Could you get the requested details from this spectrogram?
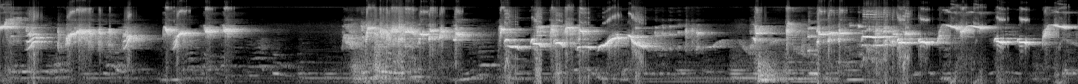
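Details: Orange-headed thrush near its moult but still in full voice: dense, loud outpouring of varied twittering, trills and slurred whistles at high pitch, nearly continuous with one brief quiet gap.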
